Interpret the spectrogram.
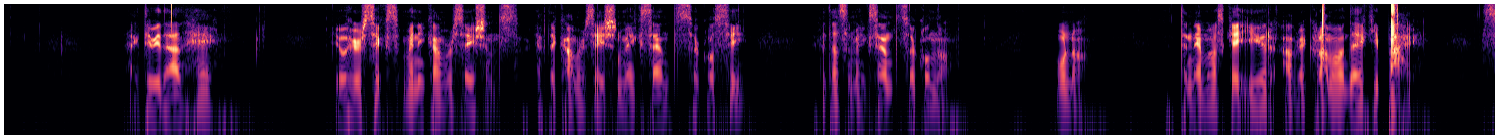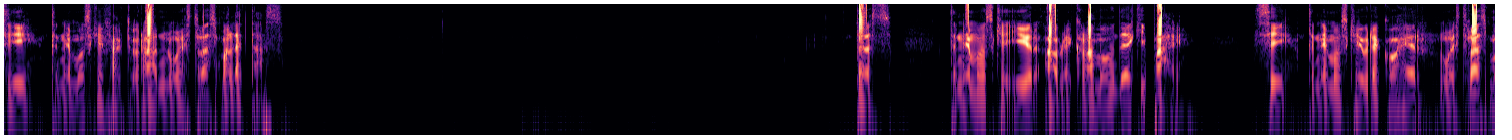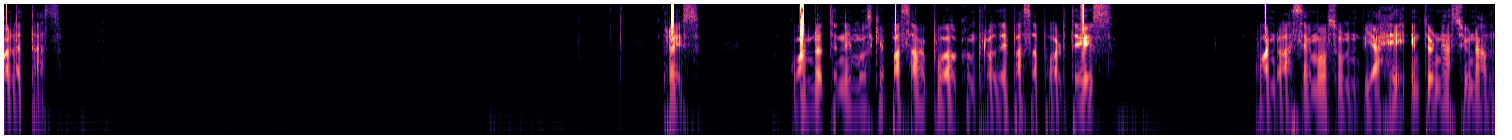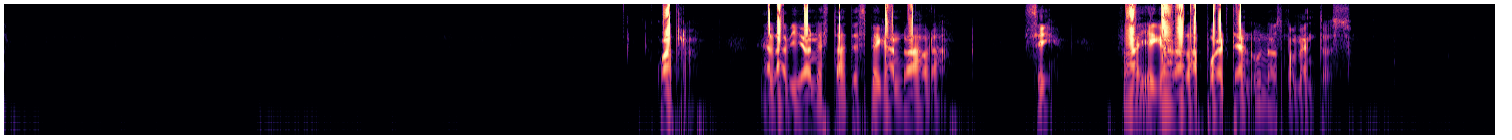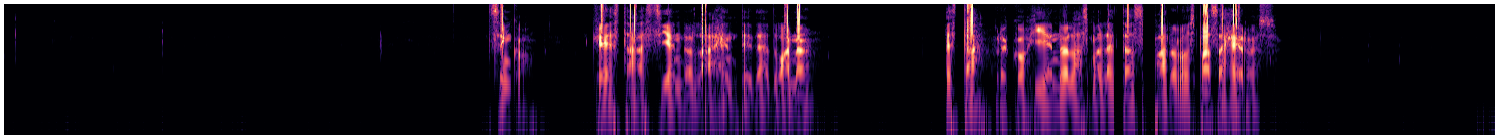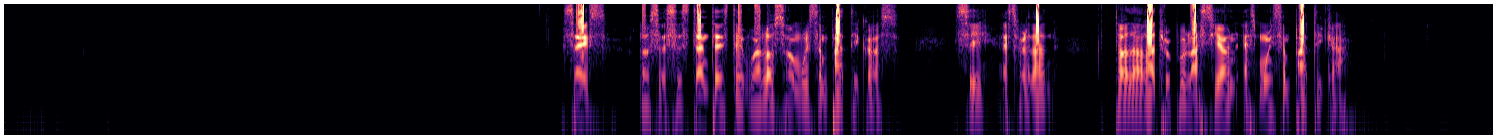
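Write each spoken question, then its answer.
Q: Tenemos que ir al reclamo de equipaje.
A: no

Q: Tenemos que ir al reclamo de equipaje.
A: sí

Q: ¿Cuándo tenemos que pasar por el control de pasaportes?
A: sí

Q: El avión está despegando ahora.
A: no

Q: ¿Qué está haciendo la agente de aduana?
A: no

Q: Los asistentes de vuelo son muy simpáticos.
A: sí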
